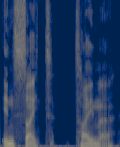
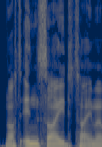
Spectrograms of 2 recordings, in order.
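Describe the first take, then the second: First: "Insight" slowly, ending in a crisp T; the correct "Insight", second syllable like "sight"; corrected name Insight. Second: "Inside" ending in a voiced D; the mistaken "Inside", second syllable like "side"; mistaken name Inside. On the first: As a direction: say "Insight" with a clear T, unhurried. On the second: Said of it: "which I thought it was in". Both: Shown as a demonstration.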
